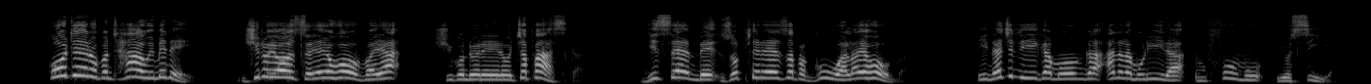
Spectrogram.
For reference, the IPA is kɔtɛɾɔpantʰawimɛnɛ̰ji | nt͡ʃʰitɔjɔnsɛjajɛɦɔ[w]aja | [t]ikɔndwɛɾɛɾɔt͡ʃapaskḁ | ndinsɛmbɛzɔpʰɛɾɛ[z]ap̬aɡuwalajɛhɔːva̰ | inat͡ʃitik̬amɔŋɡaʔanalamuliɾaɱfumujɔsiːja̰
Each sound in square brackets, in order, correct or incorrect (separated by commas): incorrect, incorrect, correct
